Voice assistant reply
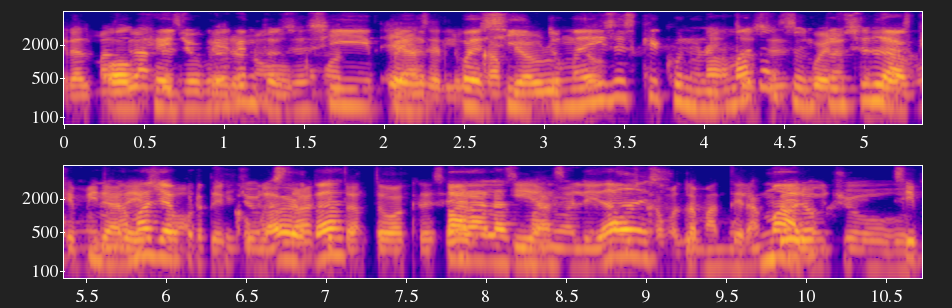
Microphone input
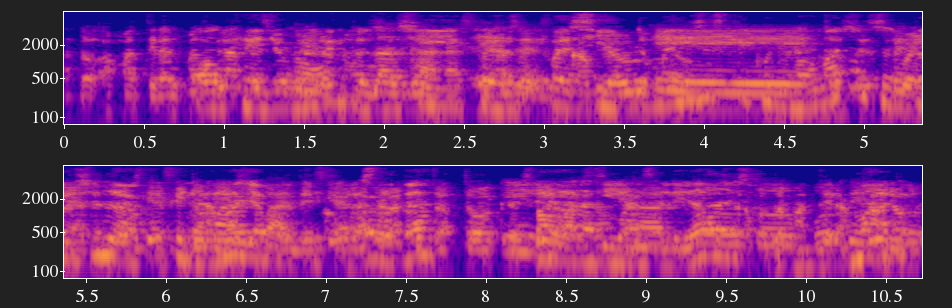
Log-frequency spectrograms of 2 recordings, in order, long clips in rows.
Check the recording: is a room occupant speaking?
Yes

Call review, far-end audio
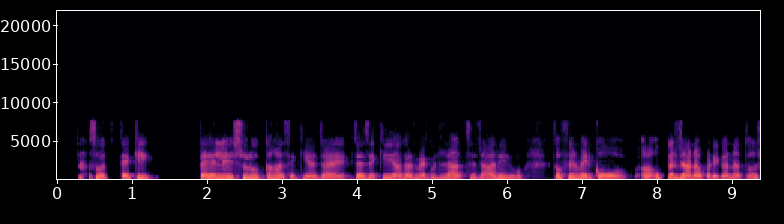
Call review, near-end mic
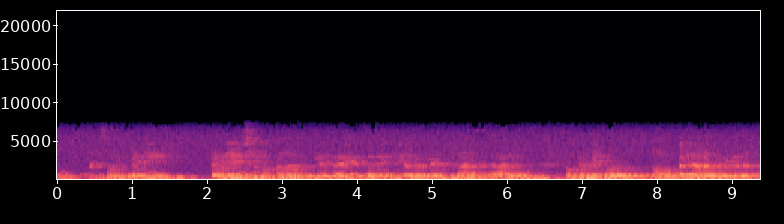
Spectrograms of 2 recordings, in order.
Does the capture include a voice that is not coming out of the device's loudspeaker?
No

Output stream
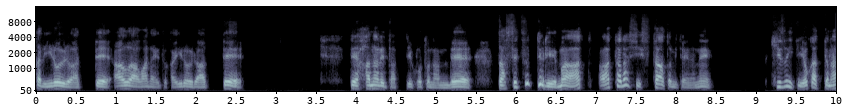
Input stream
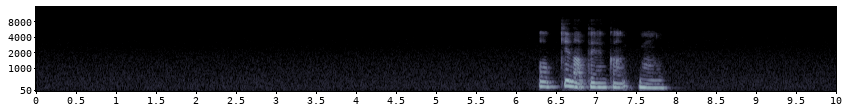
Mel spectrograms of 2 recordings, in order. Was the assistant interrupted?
Yes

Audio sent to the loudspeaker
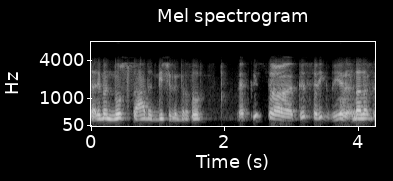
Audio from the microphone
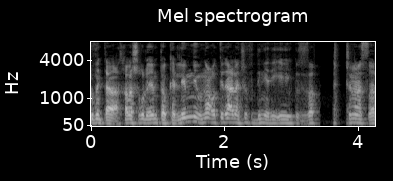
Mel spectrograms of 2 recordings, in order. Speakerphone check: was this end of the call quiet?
No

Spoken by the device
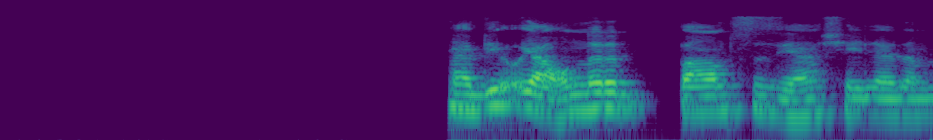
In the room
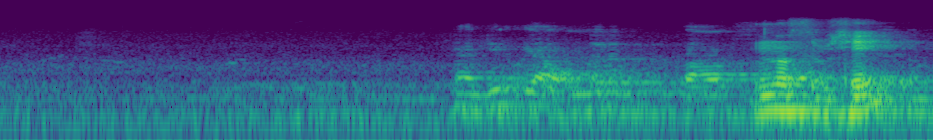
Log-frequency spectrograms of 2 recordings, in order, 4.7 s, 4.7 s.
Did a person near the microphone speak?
Yes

